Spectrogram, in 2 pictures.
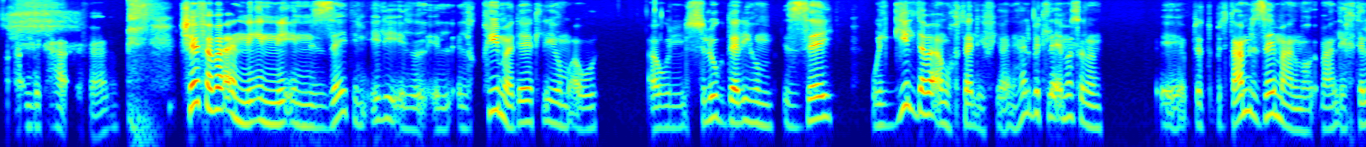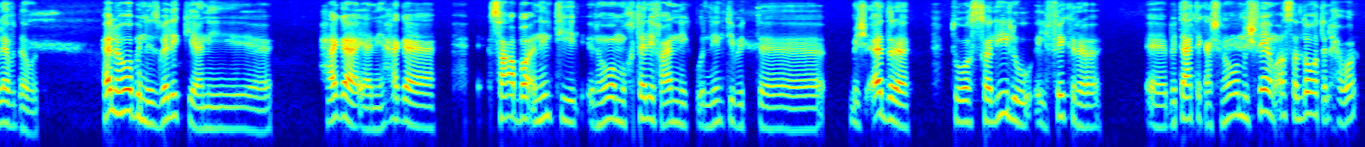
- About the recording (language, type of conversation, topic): Arabic, podcast, إيه أكتر قيمة تحب تسيبها للأجيال الجاية؟
- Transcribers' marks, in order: distorted speech; static; other noise; tapping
